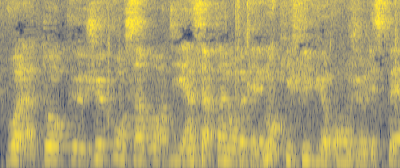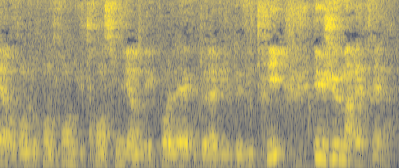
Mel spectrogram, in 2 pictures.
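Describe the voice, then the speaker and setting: A man speaking formally at a public debate, halting, with many fillers and restarts. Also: a little high, a little mellow, a little hiss or hum. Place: community hall. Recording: echoey hall from far off.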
